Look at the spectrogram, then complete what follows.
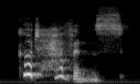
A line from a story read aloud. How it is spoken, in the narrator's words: she exclaimed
